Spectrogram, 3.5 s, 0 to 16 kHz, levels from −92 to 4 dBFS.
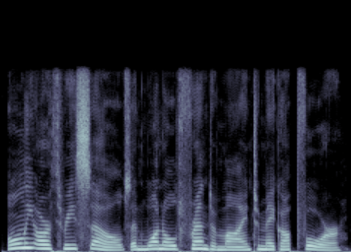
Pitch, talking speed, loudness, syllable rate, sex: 205 Hz, 240 wpm, -19 LUFS, 5.1 syllables/s, female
